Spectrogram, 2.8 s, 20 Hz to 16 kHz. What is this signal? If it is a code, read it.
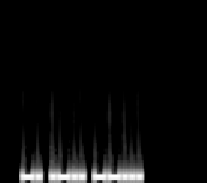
Morse code, heard as a keyed tone, about 25 wpm, 700 Hz. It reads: NL7
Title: USA Call Sign Prefixes - Repeated 2x - 25wpm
